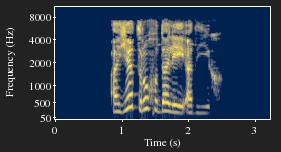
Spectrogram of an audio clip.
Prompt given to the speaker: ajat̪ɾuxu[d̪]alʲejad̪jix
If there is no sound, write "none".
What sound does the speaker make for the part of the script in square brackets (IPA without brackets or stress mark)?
d̪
